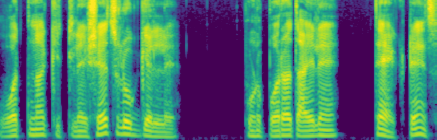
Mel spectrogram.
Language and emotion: Goan Konkani, sad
